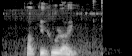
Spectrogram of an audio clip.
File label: "kakifurai", Japanese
